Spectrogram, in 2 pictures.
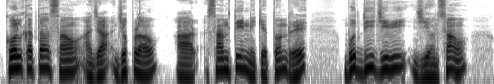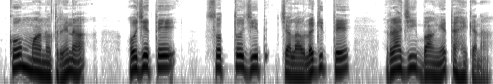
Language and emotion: Santali, neutral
